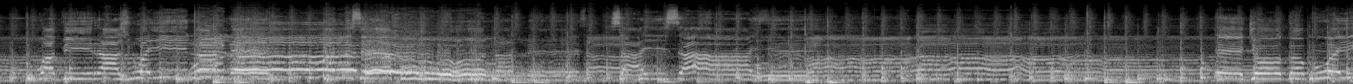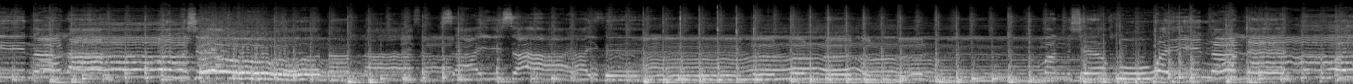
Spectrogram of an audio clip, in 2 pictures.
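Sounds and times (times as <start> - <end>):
steady drum rhythm: 0.0 - 27.0.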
